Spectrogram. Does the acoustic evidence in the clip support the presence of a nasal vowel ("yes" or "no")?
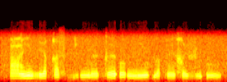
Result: yes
